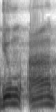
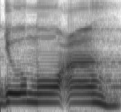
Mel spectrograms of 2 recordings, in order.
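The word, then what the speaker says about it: الجمعة: Bighunnah kita panjangkan kemudian hati-hati di kata-kata Jumuah ya Ini bukan Jumat Tapi memenya itu berharakat dhammah jadi membacanya Yaumil Jumuah kita berhenti di sini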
